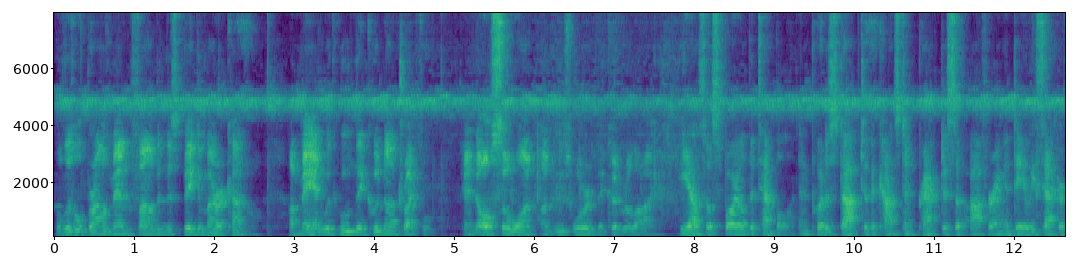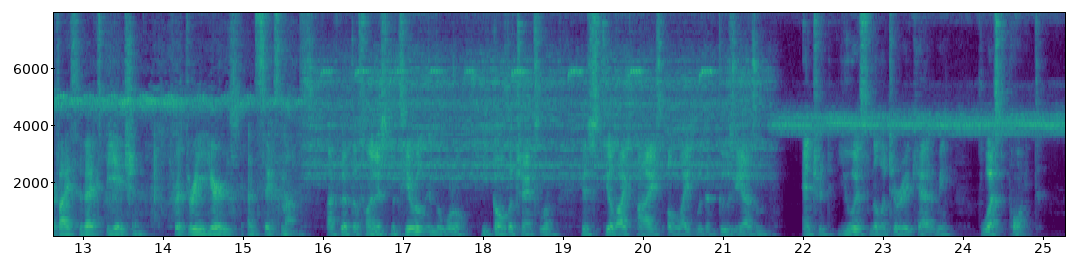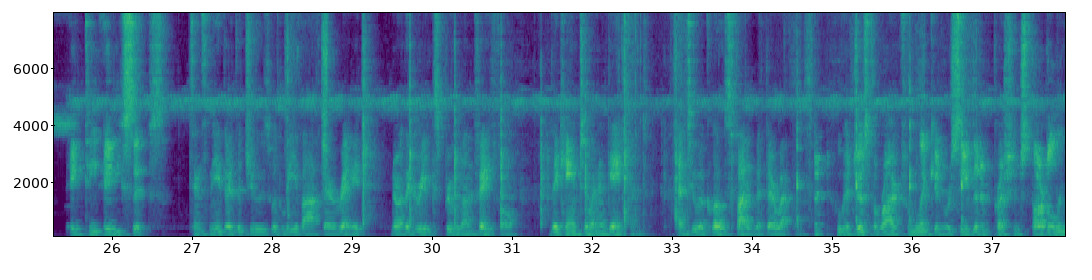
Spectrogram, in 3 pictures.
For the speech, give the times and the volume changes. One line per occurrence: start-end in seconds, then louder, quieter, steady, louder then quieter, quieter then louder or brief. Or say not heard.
0.0-37.8 quieter then louder.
